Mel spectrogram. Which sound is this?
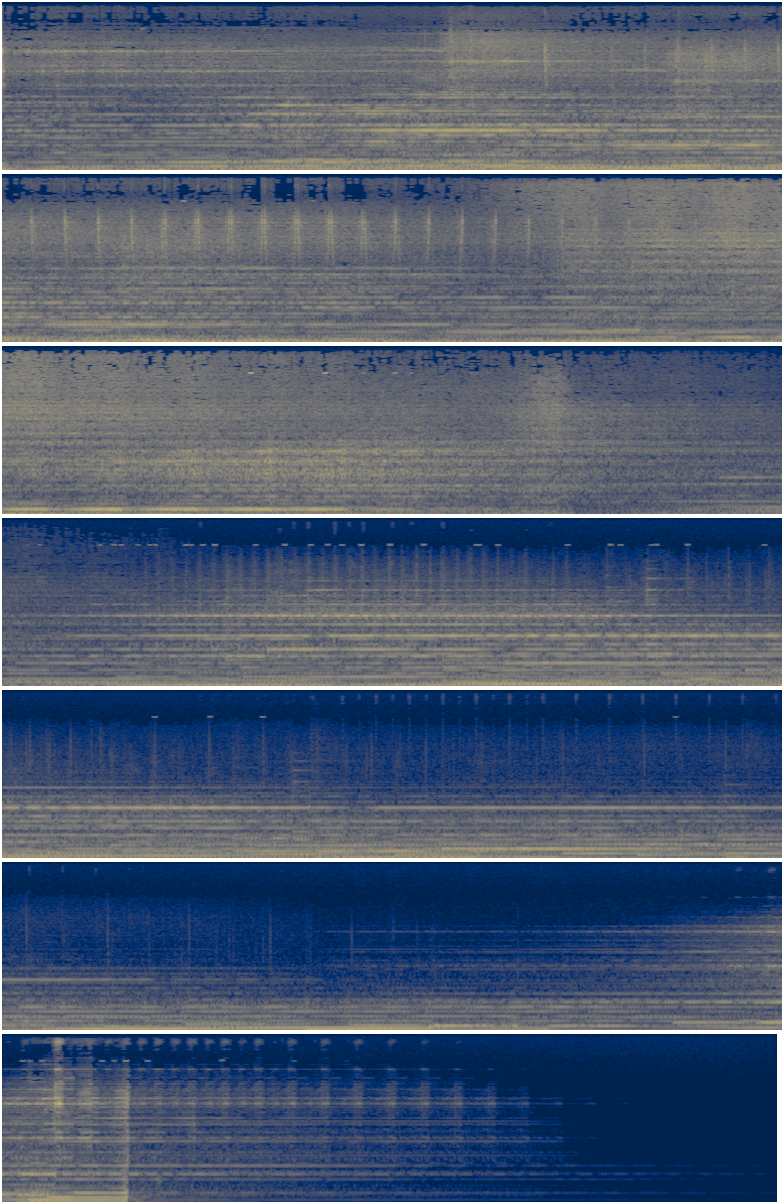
Sound is helped made through a recorded piano.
